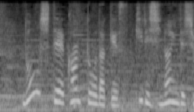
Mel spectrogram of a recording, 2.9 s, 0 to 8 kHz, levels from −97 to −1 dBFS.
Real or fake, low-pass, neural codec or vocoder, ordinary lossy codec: real; 7.2 kHz; none; none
